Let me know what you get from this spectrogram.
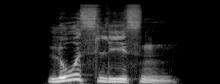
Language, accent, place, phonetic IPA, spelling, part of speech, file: German, Germany, Berlin, [ˈloːsˌliːsn̩], losließen, verb, De-losließen.ogg
- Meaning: inflection of loslassen: 1. first/third-person plural dependent preterite 2. first/third-person plural dependent subjunctive II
